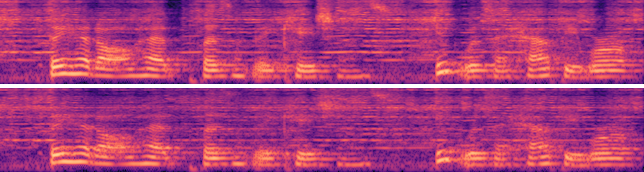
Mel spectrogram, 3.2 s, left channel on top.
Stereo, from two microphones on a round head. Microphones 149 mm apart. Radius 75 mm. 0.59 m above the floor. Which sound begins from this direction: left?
A woman speaking, at 0.3 s.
